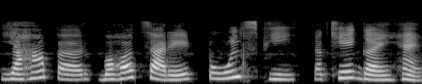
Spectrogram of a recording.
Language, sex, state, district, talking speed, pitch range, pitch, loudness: Hindi, female, Madhya Pradesh, Dhar, 130 wpm, 225-290 Hz, 240 Hz, -16 LUFS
